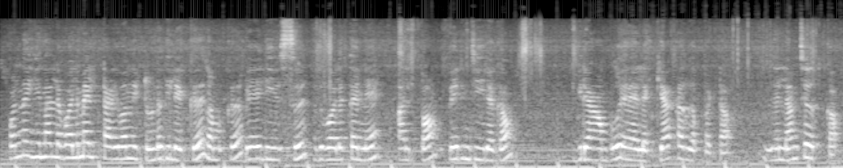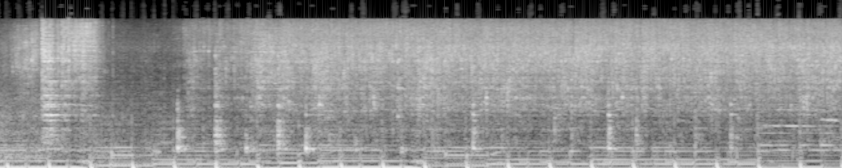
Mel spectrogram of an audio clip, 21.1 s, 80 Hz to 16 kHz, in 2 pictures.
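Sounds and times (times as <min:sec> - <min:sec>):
spices sizzling in hot fat: 0:03.6 - 0:21.0
wooden spatula stirring: 0:12.7 - 0:20.8.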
